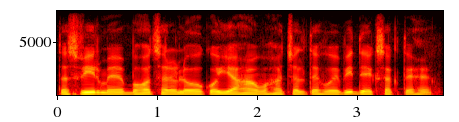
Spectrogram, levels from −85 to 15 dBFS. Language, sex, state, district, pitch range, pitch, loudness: Hindi, male, Karnataka, Bangalore, 120-135 Hz, 130 Hz, -17 LUFS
